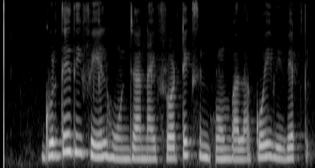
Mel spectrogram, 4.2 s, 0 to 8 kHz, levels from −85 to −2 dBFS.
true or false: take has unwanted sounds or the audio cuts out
true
